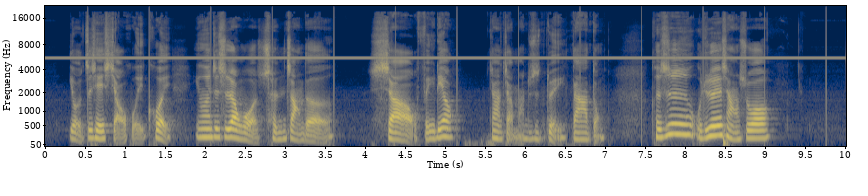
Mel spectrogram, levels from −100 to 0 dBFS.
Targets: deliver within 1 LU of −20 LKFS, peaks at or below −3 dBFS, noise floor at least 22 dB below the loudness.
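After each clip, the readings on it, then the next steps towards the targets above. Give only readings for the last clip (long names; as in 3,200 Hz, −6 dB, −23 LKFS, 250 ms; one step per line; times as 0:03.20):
number of clicks 13; interfering tone 5,600 Hz; level of the tone −33 dBFS; integrated loudness −22.5 LKFS; sample peak −4.0 dBFS; target loudness −20.0 LKFS
→ click removal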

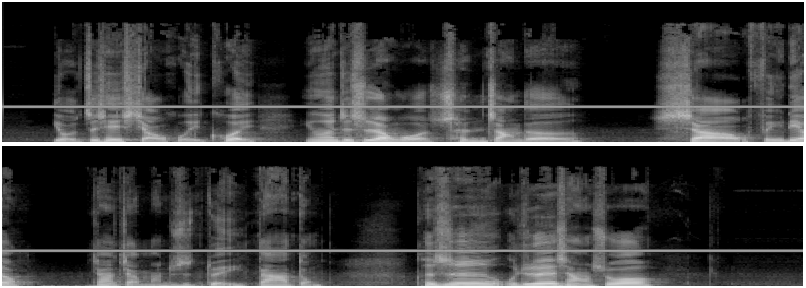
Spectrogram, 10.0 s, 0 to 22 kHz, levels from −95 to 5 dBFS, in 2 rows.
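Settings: number of clicks 0; interfering tone 5,600 Hz; level of the tone −33 dBFS
→ notch filter 5,600 Hz, Q 30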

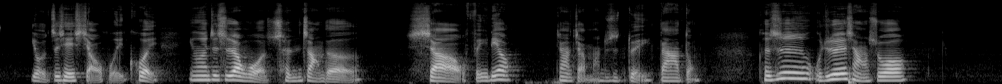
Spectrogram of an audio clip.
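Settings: interfering tone none found; integrated loudness −22.5 LKFS; sample peak −4.0 dBFS; target loudness −20.0 LKFS
→ level +2.5 dB
brickwall limiter −3 dBFS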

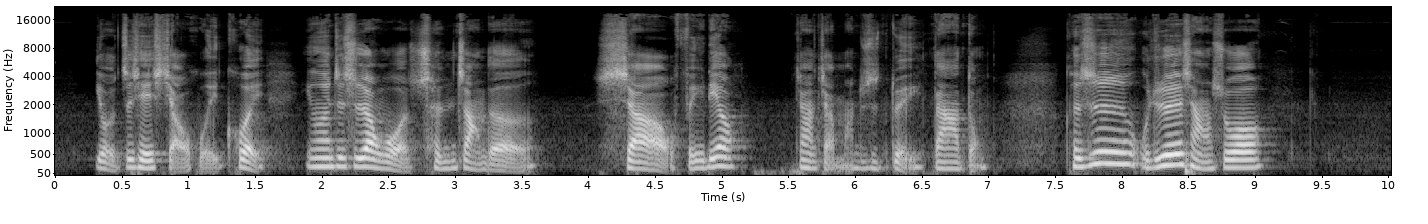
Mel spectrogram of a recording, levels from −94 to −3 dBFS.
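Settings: integrated loudness −20.0 LKFS; sample peak −3.0 dBFS; background noise floor −61 dBFS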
